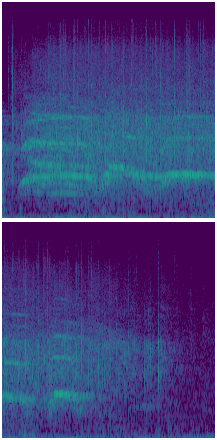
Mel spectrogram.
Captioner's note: applause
